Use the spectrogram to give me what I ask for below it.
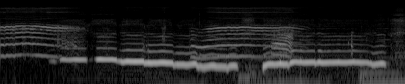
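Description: An infant girl cries in a few long, loud wailing bursts with wavering pitch, separated by brief catches of breath, with no talk.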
